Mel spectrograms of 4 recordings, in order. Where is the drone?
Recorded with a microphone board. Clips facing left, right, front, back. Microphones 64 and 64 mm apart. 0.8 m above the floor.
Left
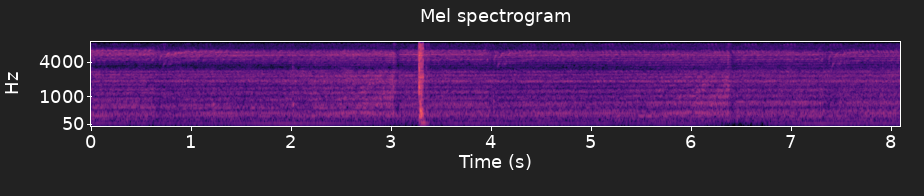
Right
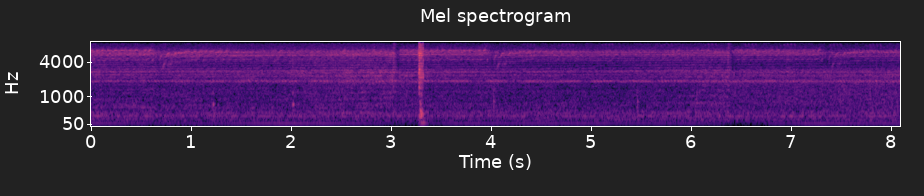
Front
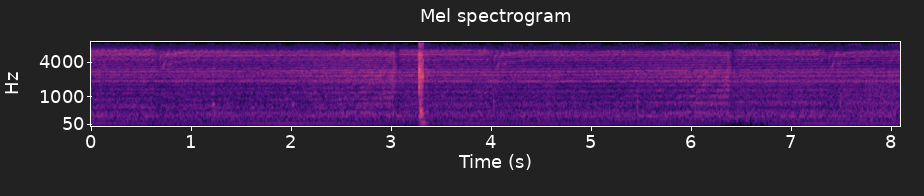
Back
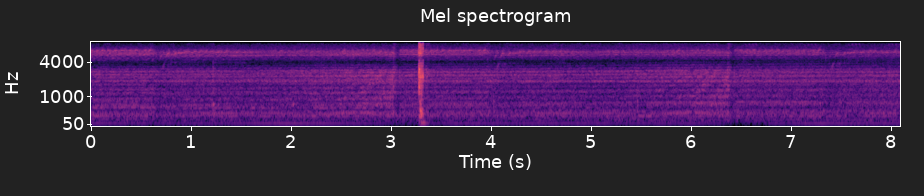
125° left; by 8.1 s 105° left.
